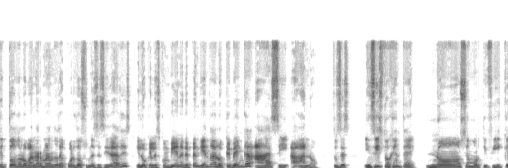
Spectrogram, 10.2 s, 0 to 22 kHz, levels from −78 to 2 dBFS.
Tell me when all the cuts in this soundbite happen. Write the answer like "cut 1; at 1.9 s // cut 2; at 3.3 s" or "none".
cut 1; at 2.7 s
